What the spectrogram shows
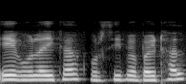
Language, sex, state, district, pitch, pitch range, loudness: Bhojpuri, female, Uttar Pradesh, Ghazipur, 210 Hz, 205-225 Hz, -13 LUFS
